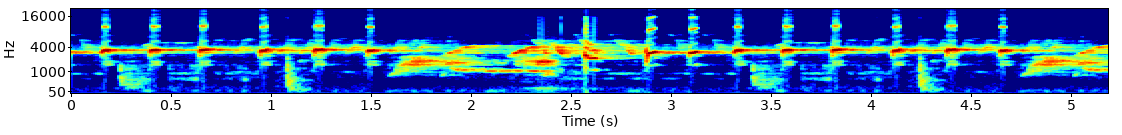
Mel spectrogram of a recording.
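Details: White-rumped shama song used to make other shamas sing: steady high ticking notes about four per second, broken by brief warbled whistle phrases.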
